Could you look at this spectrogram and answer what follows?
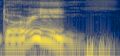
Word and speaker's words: Doreen: We got R begins with R, Roger, And Doreen. Doreen has an interesting way of saying her name. We don't say Doreen, we say Doreen. Stress is on the second syllable, the second vowel.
